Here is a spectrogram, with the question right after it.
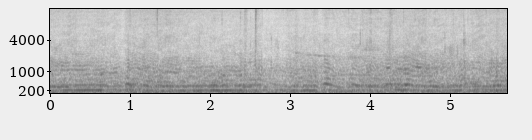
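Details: Many bees busy at a local bee box, giving a steady, low, droning buzz that swells and dips as individuals pass close, with a few faint clicks over the continuous hum.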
